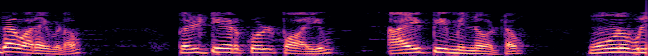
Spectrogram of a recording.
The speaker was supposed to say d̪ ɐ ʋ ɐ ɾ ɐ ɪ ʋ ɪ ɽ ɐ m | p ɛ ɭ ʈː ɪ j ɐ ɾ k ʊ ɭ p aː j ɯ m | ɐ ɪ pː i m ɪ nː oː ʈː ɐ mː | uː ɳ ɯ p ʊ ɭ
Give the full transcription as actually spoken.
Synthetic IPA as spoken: d̪ ɐ ʋ ɐ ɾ ɐ ɪ ʋ ɪ ɽ ɐ m | p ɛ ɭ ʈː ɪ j ɐ ɾ k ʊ ɭ p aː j ɯ m | ɐ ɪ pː i m ɪ nː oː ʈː ɐ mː | uː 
